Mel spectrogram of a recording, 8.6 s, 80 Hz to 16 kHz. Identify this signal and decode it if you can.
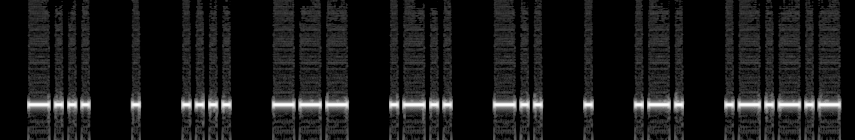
Morse code, heard as a keyed tone, about 18 wpm, spaced as for 12 wpm, 1000 Hz. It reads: BEHOLDER.
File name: qotdfiles / 12wpm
